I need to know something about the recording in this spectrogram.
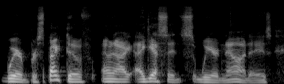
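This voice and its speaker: A man's voice: mid-range voice, moderate pace, dry recording, clean studio sound. A man hosting a casual podcast chat, rambling and ranting with lots of filler words. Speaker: host.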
